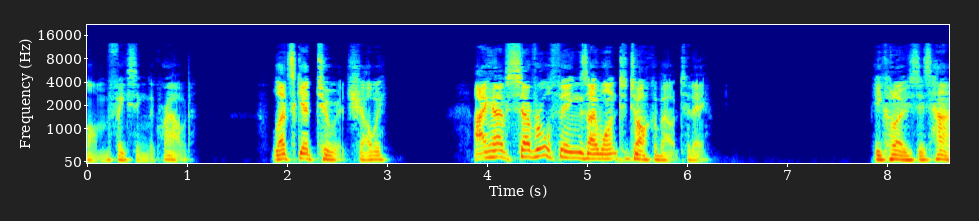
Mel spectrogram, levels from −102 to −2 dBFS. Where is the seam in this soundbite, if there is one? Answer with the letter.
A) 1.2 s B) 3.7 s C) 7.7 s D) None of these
D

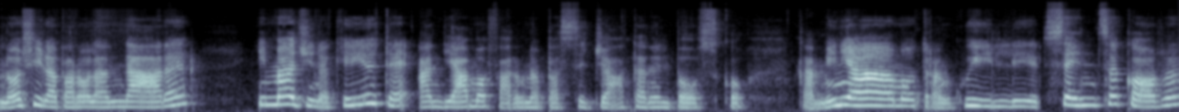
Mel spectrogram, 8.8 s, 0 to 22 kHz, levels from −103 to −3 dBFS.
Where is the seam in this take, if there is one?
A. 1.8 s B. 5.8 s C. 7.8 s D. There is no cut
C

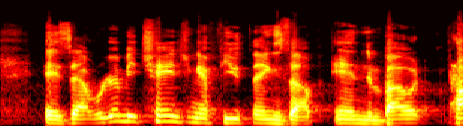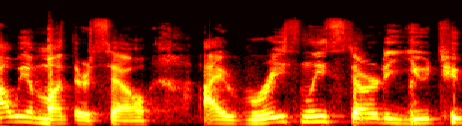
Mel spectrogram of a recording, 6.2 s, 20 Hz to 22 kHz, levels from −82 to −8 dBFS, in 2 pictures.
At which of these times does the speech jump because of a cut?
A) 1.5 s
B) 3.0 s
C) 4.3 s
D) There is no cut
D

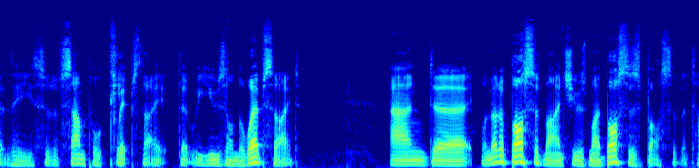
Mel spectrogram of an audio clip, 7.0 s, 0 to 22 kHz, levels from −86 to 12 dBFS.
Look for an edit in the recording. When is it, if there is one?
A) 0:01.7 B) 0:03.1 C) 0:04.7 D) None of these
C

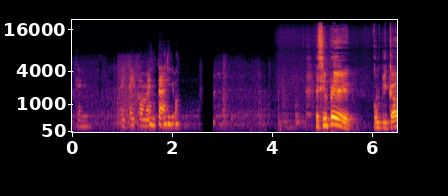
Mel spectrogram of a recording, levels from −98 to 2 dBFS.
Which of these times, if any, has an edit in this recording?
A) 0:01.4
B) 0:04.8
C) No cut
C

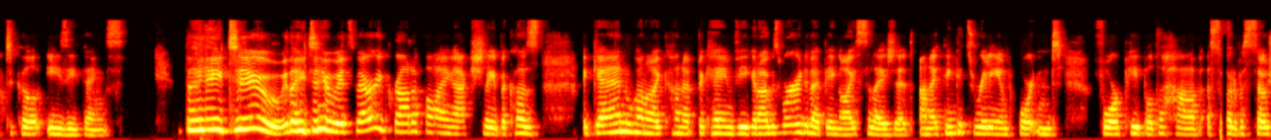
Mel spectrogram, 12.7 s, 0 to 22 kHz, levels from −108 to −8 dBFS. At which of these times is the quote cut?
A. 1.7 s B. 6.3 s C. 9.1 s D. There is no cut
A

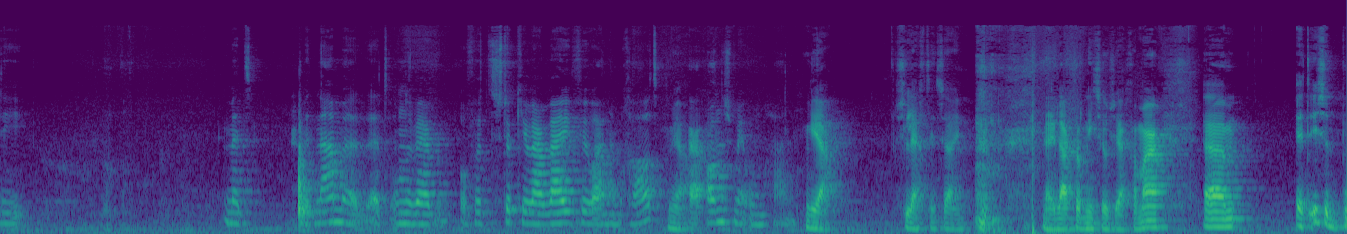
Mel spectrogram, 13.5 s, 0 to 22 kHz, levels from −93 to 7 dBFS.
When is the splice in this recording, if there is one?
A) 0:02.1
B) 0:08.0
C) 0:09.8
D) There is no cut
C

